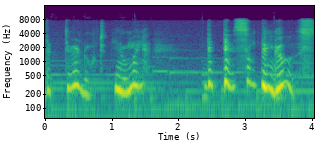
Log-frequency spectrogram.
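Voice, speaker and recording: Faint music plays in the background as a woman uses a put-on character voice at a fairly slow pace. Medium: read story. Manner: soft, hesitant, stammering.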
